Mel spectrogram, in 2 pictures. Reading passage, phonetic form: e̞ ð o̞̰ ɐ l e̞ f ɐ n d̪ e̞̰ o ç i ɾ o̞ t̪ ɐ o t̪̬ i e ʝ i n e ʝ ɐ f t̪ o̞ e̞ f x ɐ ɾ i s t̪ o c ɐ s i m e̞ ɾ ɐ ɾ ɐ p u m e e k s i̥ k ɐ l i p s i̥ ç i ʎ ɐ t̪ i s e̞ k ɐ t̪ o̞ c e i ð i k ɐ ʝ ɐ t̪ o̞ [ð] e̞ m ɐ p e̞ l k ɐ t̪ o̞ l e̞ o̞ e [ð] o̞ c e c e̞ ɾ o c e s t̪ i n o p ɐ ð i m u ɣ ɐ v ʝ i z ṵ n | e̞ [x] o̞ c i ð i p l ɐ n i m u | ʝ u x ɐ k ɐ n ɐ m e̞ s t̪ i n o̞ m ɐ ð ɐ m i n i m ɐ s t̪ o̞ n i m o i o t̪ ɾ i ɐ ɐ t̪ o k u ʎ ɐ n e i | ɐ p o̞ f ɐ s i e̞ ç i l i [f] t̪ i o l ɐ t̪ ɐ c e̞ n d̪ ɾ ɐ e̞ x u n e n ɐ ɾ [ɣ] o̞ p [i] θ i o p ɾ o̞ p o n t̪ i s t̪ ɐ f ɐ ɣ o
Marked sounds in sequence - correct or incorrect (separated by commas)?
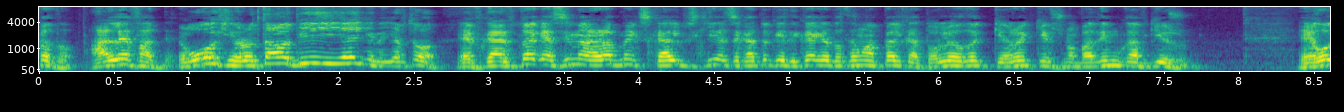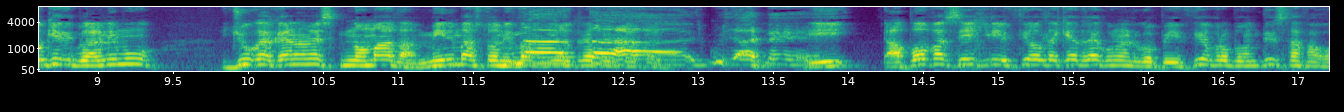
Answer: incorrect, correct, incorrect, correct, correct, incorrect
